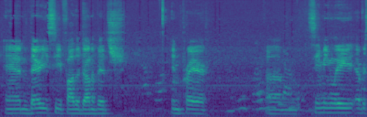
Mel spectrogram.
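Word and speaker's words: Donavich: and forth his his name is father dominic donovich donovich oh he's a i'm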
